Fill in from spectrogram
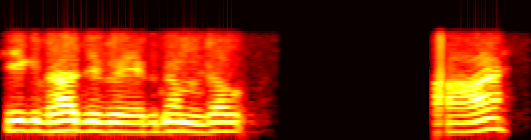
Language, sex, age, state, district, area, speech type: Maithili, male, 45-60, Bihar, Madhepura, rural, conversation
